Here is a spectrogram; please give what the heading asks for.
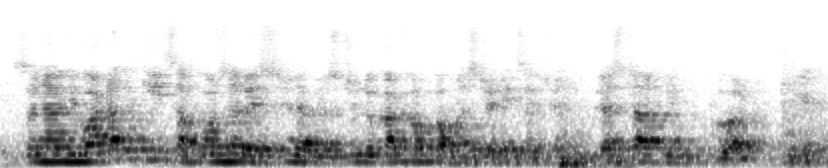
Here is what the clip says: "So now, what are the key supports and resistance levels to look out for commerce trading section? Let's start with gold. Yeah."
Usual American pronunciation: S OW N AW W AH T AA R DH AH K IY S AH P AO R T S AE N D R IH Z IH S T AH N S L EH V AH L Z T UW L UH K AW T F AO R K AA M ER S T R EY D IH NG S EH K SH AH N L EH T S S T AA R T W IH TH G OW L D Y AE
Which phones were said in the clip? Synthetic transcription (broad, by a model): S OW N AW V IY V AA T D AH K IY S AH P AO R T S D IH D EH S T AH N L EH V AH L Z T UW L UH K AW T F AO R K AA M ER S T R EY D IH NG S EH K SH AH N L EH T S S T AA R T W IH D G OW D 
